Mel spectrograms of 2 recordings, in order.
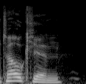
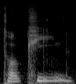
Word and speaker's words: Tolkien: Wir reden über den Film Tolkien.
